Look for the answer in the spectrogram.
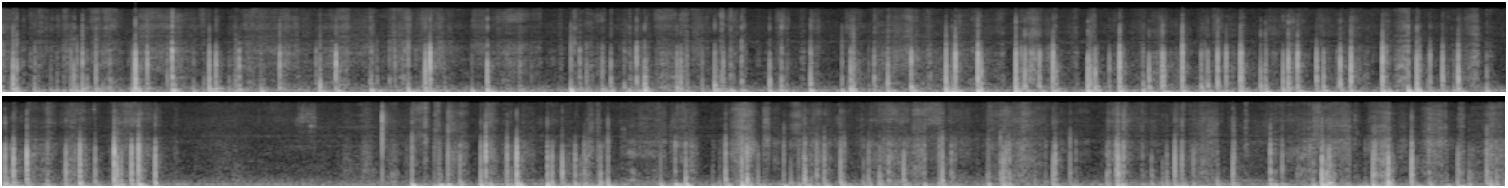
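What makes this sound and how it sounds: Long nails scratch and tap on thin, hand-sized sheets of orange craft foam cut into pumpkin shapes. The result is a dense run of short, dry crackling taps and scrapes with a low, thumpy body, pausing briefly near the middle before resuming.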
